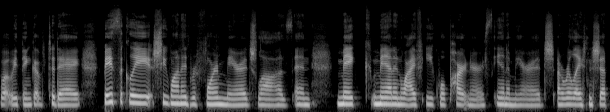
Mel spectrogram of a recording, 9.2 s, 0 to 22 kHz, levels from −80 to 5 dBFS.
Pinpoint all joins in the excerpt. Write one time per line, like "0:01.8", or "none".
0:02.8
